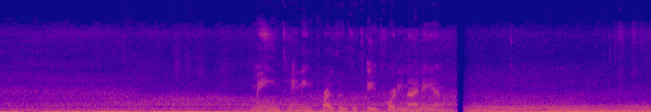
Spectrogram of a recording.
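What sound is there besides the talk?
airplane flying overhead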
